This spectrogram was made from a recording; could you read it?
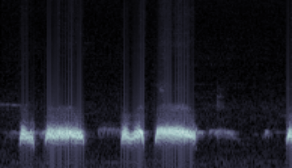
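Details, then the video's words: Decoy spotted dove gives low, mellow coos, a short clipped note leading into a longer sustained one, repeated twice with quiet murmured notes in the pauses. "chim cu mồi thúc gù bài bản nhất hiện nay"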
